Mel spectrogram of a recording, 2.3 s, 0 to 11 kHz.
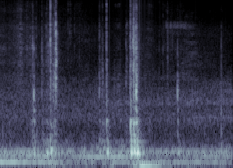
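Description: Clicks and knocks of a 12 V car-socket plug being worked into the socket of a portable power supply, a few sharp taps with the loudest about two-thirds of the way in; the plug will not seat and make contact. A steady low hum runs underneath.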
